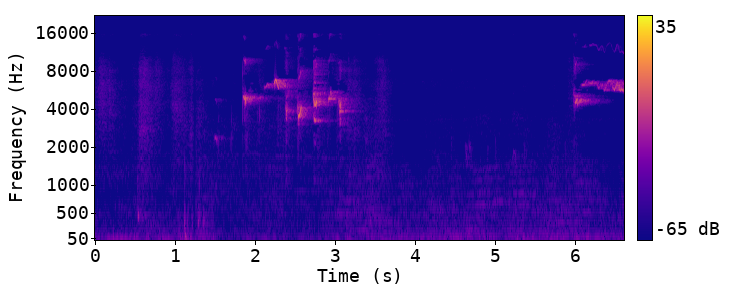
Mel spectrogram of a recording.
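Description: Baby monkey squeaking: a quick run of high, chirpy squeaks that jump between pitches about two seconds in, then one more high call near the end that slides down in pitch. Soft rustling of bedding comes before the squeaks.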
